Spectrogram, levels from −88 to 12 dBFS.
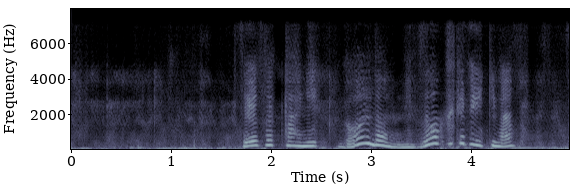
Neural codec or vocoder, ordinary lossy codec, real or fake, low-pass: codec, 16 kHz, 1 kbps, FreqCodec, smaller model; none; fake; 7.2 kHz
